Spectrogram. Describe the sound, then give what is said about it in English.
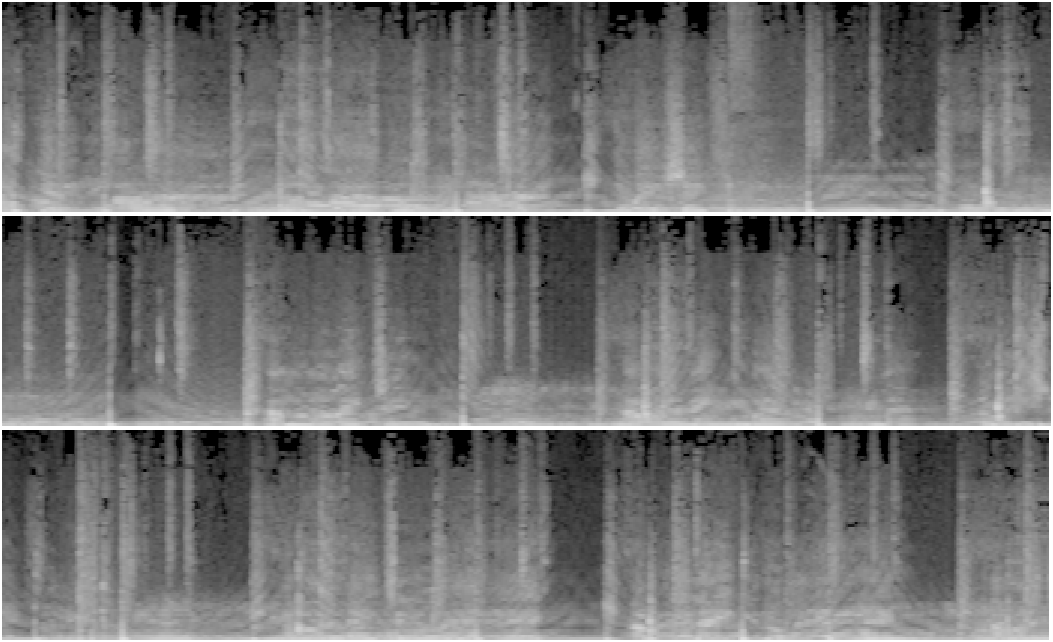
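An instrumental beat plays steadily with punchy drum hits over layered melodic tones, loud throughout with no one talking. “It's a little bit more interesting uh, musically than the last beat”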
